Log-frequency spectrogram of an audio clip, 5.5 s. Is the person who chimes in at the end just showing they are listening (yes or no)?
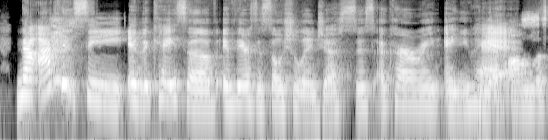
yes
